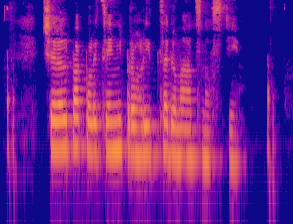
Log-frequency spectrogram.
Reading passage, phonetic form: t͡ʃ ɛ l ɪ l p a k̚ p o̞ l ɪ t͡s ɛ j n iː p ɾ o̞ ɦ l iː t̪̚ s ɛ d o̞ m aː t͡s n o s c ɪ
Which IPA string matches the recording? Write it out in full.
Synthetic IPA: t͡ʃ ɛ l ɪ l p a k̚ p o̞ l ɪ t͡s ɛ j ɲ iː p ɾ o̞ ɦ l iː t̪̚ t͡s ɛ d o̞ m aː t͡s n o s c ɪ

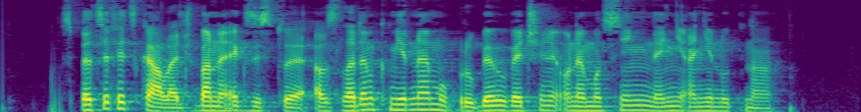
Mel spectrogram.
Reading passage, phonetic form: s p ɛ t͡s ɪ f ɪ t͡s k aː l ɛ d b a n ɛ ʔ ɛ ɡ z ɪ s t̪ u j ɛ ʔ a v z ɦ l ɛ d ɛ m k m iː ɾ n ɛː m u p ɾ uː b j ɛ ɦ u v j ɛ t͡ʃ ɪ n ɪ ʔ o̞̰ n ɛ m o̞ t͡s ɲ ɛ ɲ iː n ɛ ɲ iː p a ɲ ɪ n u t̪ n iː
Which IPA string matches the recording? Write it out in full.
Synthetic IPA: s p ɛ t͡s ɪ f ɪ t͡s k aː l ɛ d͡ʒ b a n ɛ ʔ ɛ ɡ z ɪ s t̪ u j ɛ ʔ a v z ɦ l ɛ d ɛ m k m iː ɾ n ɛː m u p ɾ uː b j ɛ ɦ u v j ɛ t͡ʃ ɪ n ɪ ʔ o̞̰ n ɛ m o̞ t͡s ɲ ɛ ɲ iː n ɛ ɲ iː ʔ a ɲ ɪ n u t̪ n aː

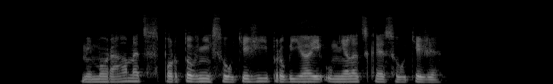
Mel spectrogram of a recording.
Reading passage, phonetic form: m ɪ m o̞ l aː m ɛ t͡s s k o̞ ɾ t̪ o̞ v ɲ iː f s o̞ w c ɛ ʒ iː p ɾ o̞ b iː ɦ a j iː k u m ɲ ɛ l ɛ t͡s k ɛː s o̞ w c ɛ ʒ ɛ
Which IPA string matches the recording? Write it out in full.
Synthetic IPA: m ɪ m o̞ ɾ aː m ɛ t͡s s p o̞ ɾ t̪ o̞ v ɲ iː x s o̞ w c ɛ ʒ iː p ɾ o̞ b iː ɦ a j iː ʔ u m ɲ ɛ l ɛ t͡s k ɛː s o̞ w c ɛ ʒ ɛ

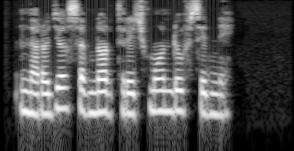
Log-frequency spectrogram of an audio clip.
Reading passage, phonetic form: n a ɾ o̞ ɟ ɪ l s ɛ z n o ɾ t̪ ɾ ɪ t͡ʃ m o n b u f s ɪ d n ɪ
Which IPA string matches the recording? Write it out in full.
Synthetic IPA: n a ɾ o̞ ɟ ɪ l s ɛ v n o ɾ t̪ ɾ ɪ t͡ʃ m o n d u f s ɪ d n ɪ

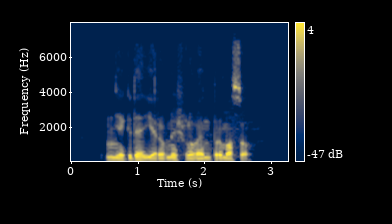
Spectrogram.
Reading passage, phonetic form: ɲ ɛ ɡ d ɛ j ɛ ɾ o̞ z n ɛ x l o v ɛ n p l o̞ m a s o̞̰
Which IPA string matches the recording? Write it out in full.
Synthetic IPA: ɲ ɛ ɡ d ɛ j ɛ ɾ o̞ v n ɛ ʃ l o v ɛ n p ɾ o̞ m a s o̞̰

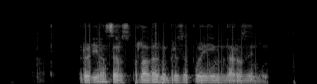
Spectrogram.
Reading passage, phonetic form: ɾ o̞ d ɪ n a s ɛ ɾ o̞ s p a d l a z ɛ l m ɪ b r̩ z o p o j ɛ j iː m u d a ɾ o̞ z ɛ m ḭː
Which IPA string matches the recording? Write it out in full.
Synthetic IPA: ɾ o̞ ɟ ɪ n a s ɛ ɾ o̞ s p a d l a v ɛ l m ɪ b r̩ z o p o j ɛ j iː m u n a ɾ o̞ z ɛ ɲ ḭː

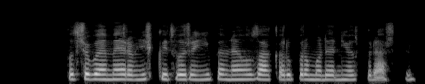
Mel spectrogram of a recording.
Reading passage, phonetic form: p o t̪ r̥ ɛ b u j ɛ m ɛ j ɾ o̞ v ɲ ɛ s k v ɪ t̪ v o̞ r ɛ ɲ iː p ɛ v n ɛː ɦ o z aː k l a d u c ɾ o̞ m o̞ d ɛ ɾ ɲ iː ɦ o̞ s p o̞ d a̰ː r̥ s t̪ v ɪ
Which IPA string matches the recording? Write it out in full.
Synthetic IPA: p o t̪ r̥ ɛ b u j ɛ m ɛ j ɾ o̞ v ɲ ɛ ʃ k v ɪ t̪ v o̞ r ɛ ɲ iː p ɛ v n ɛː ɦ o z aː k l a d u p ɾ o̞ m o̞ d ɛ ɾ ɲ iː ɦ o̞ s p o̞ d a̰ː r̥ s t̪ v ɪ

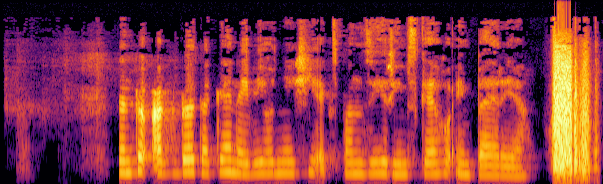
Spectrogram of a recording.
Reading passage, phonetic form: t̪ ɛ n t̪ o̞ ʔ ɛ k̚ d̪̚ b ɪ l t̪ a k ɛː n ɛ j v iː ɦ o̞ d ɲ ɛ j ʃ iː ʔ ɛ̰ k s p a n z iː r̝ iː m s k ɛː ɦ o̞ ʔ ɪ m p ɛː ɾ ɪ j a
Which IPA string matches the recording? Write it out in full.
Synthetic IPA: t̪ ɛ n t̪ o̞ ʔ a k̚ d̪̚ b ɪ l t̪ a k ɛː n ɛ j v iː ɦ o̞ d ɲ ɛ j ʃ iː ʔ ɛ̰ k s p a n z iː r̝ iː m s k ɛː ɦ o̞ ʔ ɪ m p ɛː ɾ ɪ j a

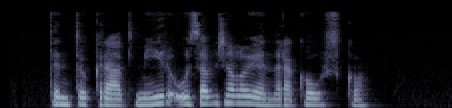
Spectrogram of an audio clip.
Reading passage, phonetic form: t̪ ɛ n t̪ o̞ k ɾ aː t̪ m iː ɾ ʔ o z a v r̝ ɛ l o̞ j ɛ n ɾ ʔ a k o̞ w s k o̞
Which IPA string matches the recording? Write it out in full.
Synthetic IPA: t̪ ɛ n t̪ o̞ k ɾ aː t̪ m iː ɾ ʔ u z a v r̝ ɛ l o̞ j ɛ n ɾ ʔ a k o̞ w s k o̞

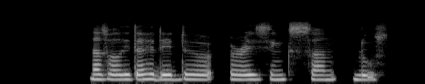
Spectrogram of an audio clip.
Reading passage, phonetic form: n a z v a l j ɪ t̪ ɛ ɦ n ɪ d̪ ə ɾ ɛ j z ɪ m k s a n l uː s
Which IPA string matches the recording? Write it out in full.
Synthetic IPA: n a z v a l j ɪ t̪ ɛ ɦ d ɪ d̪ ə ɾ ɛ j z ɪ ŋ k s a n l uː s

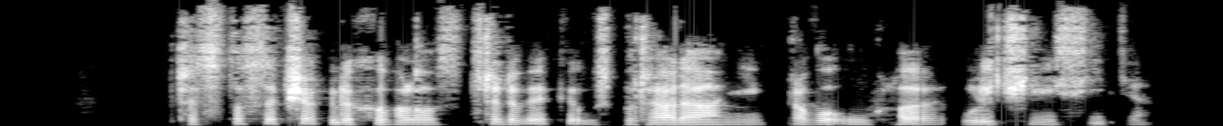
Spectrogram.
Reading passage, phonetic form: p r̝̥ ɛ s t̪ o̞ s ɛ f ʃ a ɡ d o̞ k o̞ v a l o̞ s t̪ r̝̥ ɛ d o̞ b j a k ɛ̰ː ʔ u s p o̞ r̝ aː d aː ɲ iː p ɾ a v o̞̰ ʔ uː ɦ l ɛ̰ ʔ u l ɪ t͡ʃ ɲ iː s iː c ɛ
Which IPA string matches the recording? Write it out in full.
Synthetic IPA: p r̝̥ ɛ s t̪ o̞ s ɛ f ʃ a ɡ d o̞ x o̞ v a l o̞ s t̪ r̝̥ ɛ d o̞ v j ɛ k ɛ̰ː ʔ u s p o̞ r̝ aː d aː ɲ iː p ɾ a v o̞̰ ʔ uː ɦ l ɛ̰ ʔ u l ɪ t͡ʃ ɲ iː s iː c ɛ

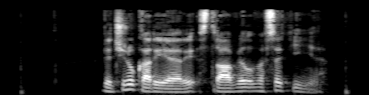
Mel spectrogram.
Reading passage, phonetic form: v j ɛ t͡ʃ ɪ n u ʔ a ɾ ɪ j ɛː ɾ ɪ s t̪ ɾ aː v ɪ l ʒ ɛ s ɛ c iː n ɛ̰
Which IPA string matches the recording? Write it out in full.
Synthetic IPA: v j ɛ t͡ʃ ɪ n u k a ɾ ɪ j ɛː ɾ ɪ s t̪ ɾ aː v ɪ l v ɛ s ɛ c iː ɲ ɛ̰

